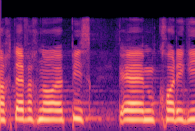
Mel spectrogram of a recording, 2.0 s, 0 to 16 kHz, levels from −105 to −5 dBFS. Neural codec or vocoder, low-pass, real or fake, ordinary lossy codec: none; 9.9 kHz; real; none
